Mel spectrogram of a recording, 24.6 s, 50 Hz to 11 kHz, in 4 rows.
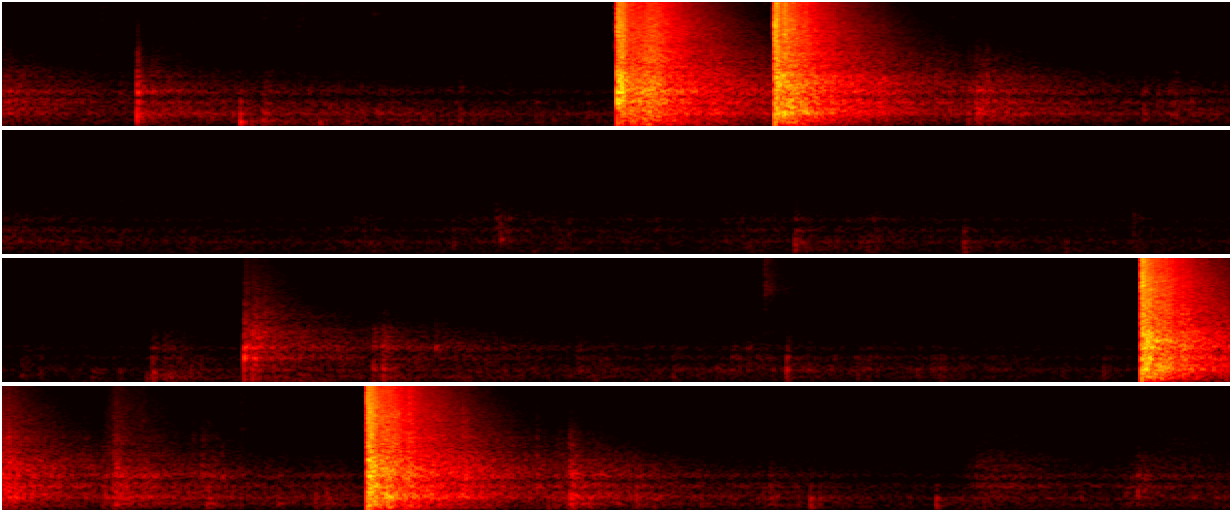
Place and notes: Rijeka, Croatia, Happy New Recordings - Happy New Recordings 2017
Happy new year, and have everything you wish !!!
